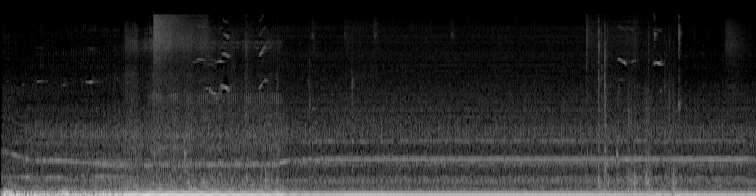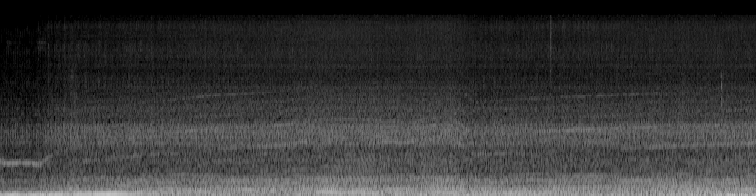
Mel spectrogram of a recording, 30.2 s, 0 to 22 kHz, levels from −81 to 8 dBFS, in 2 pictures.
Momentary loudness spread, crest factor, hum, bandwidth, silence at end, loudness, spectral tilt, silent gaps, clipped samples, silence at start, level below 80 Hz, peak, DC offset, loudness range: 7 LU; 14 dB; none; 14.5 kHz; 0 s; -28 LUFS; -6 dB/octave; none; under 0.1%; 0 s; -22 dBFS; -8 dBFS; under 0.1%; 6 LU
